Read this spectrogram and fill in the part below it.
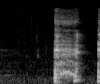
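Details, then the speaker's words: A loud, harsh cough, followed at once by the start of a second, from an adult who says it is her asthma and that she is breathing badly. "Excusez-moi, c'est mon asthme. Vous avez entendu comment je respire mal."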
